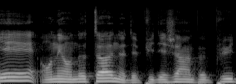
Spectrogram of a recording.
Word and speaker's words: automne: et le printemps alors on prononce automne et le mm est muet on dit être en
